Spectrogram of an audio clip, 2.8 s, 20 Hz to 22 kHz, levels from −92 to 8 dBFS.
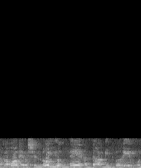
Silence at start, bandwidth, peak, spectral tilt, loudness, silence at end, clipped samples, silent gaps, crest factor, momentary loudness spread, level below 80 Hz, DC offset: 0 s; 4.1 kHz; -4 dBFS; -5.5 dB/octave; -22 LUFS; 0 s; under 0.1%; none; 18 dB; 8 LU; -48 dBFS; under 0.1%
